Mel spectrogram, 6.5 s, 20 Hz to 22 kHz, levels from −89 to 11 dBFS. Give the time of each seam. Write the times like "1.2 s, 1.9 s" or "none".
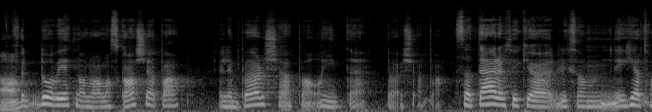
4.5 s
